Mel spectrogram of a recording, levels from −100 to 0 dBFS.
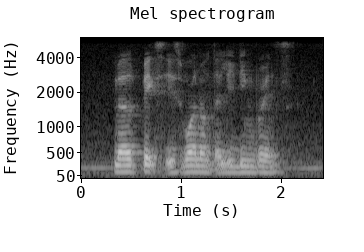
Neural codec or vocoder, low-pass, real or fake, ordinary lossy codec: none; 5.4 kHz; real; AAC, 48 kbps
